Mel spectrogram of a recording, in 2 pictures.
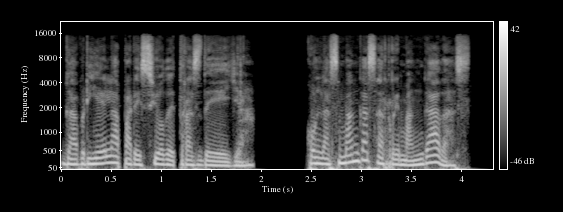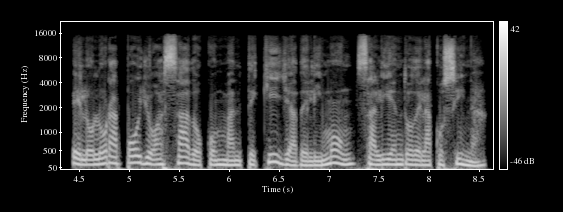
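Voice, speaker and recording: A man reading a scripted first-person family drama in a calm, measured storytelling manner. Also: mid-range voice, no echo, clean studio sound. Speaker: narrator.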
